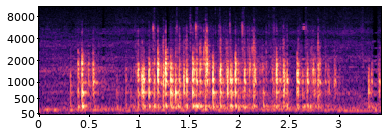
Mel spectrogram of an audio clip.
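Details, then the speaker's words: SM465 truck transmission on the bench, top off, shaft turned by hand in first (about 6.92:1, unsynchronized): uneven ratcheting clatter and gritty meshing, noisy in first; owner sometimes ground first, gear edges chewed and glitter found inside. "I could see that being a little noisy because sometimes I grind first, it's not synchroed."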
